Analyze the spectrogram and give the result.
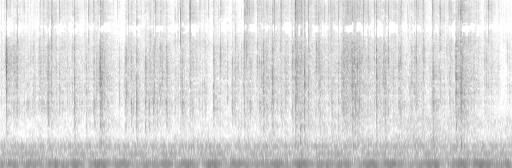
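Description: A clear plastic bubble wrap strip, held in both hands, is squeezed, crinkled and popped with long pink nails. Dense, quiet crackling and sharp little pops run throughout. A steady low hum sits underneath.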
